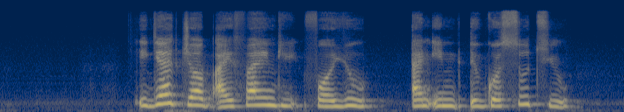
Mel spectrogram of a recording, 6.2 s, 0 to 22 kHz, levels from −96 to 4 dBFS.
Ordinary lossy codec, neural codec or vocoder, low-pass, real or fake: none; autoencoder, 48 kHz, 32 numbers a frame, DAC-VAE, trained on Japanese speech; 14.4 kHz; fake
